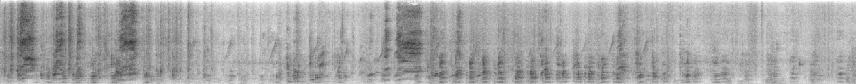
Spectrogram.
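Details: Two Duroc-Pietrain breeder piglets on a Philippine pig farm, squealing and grunting in dense, overlapping bursts, with sharp high-pitched squeals rising above the steady chatter and a few clattering knocks.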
